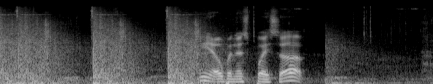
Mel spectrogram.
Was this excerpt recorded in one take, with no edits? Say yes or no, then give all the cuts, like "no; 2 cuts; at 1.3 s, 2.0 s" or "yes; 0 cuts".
no; 1 cut; at 3.2 s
